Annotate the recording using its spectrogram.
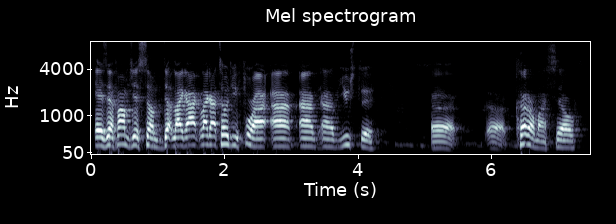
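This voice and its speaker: A man's voice: on the high side, measured pace. A man in his thirties speaking a casual monologue to camera, rambling and profane, often repeating his phrases. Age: 30s. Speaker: vlogger.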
